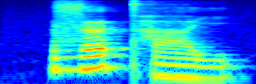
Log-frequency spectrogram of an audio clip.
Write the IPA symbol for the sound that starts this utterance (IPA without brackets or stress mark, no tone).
z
